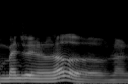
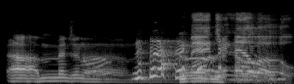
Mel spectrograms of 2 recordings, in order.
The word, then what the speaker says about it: Manganiello: Leto, Christian Bale, or Joe Manganiello.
